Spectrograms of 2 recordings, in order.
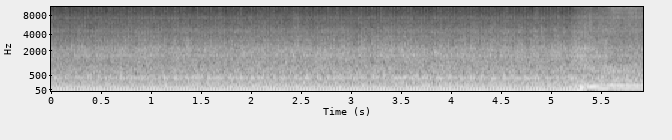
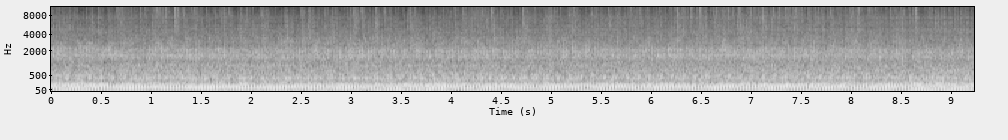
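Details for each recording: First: Sawmill engine after fitting 2 mm (80 mil) sound-deadening mat to the doors: steady smooth drone at increased RPM; panel still visibly rattles but no rattle heard, quieter than before. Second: Sawmill engine at idle with the blade tensioned to about 500 psi, before door sound-dampening mat is added: steady low idle with a busy buzzing metallic rattle from a loose sheet-metal door panel.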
